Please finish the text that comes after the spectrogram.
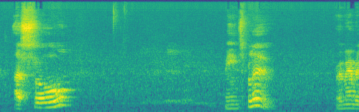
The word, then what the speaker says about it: azul: Azul. Azul means blue. Remember, there's no Z sound in Spanish, so it's pronounced like an S.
